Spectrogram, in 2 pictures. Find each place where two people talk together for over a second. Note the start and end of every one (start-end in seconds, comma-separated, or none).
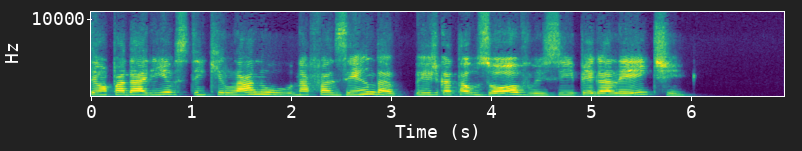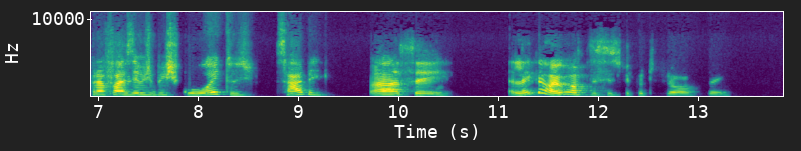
none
